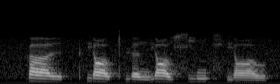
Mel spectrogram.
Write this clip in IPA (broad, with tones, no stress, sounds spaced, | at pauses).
k a˥˨ ɪ̯ | pʰ j ɑ˥˨ ʊ̯ t̪ʰ ɥ ɛ˨˩ n j ɑ˥˨ ʊ̯ ɕ i˦ ŋ t͡ɕʰ j ɑ˨˩ ʊ̯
